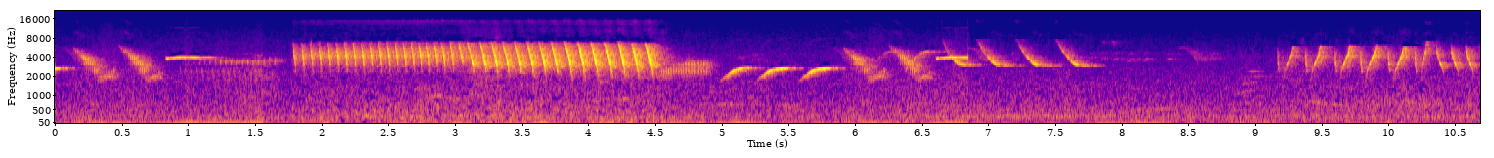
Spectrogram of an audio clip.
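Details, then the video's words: Canary with prenjak-style phrases, used as a tutor song for young canaries: quick slurred notes, a long loud buzzy roll, rising whistled notes, a pause, then a fast bright trill. "KENARI GACOR ISIAN PRENJAK cocok buat Masteran Kenari Paud"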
